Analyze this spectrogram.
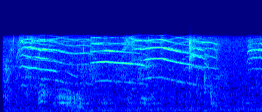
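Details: Three five-week-old kittens at their evening KMR milk feeding, crying in overlapping high meows that rise and fall, several long drawn-out calls layered across the whole stretch, with light background noise.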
